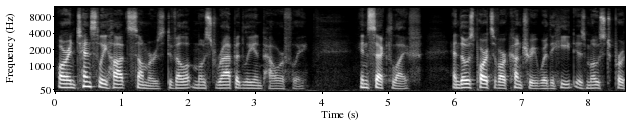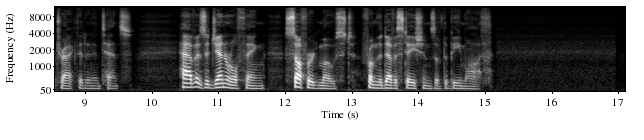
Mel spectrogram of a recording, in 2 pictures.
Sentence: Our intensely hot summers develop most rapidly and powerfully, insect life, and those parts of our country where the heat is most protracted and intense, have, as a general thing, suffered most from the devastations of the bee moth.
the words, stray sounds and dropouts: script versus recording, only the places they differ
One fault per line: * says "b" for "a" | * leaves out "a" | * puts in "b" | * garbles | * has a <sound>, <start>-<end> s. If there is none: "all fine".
all fine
